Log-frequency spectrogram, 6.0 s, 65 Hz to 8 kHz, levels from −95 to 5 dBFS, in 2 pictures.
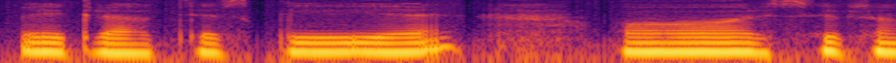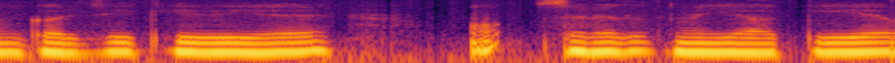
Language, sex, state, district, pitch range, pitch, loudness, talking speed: Hindi, female, Uttar Pradesh, Budaun, 150-160 Hz, 155 Hz, -12 LUFS, 170 wpm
